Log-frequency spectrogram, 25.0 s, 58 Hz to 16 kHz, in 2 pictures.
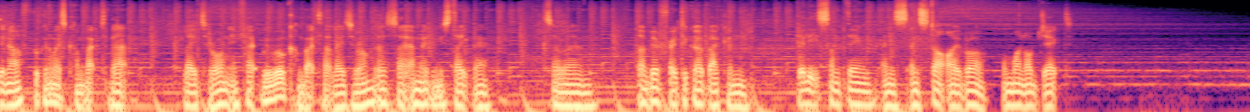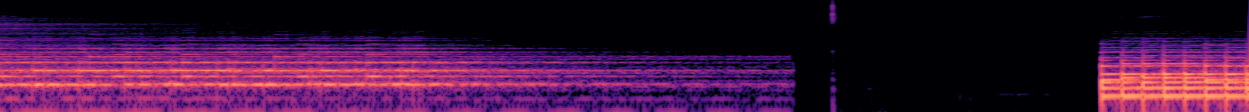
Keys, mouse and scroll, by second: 2.7 scroll up 1, 3.4 shift+middle click, 4.6 ctrl+s, 9.6 click, 11.0 click, 11.5 middle click, 12.3 click, 14.8 KP_1, 17.5 click, 19.5 click, 22.0 middle click, 23.8 click.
